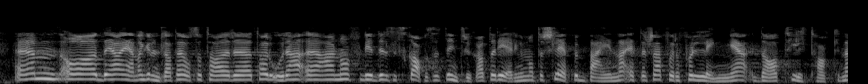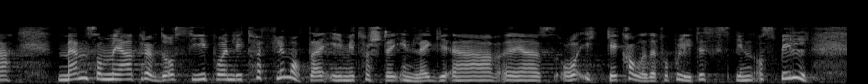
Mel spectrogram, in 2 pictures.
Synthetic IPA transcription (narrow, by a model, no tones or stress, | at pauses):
ɔd̪ɛæɾænɑʋɡɾʉnɪlɑt̪jæɪɔsːɔt̪ʰɑːɾt̪ʰɑːɾuːɾəhæːɳoːfɔɖiːd̪ɛskɑːpəsɛt̪ɪnt̪ɾʏkːɑʋɑt̪ɾɛjeːɾɪŋənmɔt̪ːəʂɭɛːpəbæɪnəʔɛt̪ːəʂæɪfɔɾɔfɔɭɛŋːəd̪ɑt̪ʰɪlt̪ʰɑːkənəmɛnsɔmjæɪpʰɾœʋd̪əɔsiːpʰɔɛnlɪt̪ːhœflɪmoːt̪əʔɪmɪt̪fœʂʈəʔɪnlɛɡ | ɔʔɪkːəkʰɑlːəd̪ɛfɔɾpʰʊliːt̪ɪskspɪnːɔ̰spɪl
